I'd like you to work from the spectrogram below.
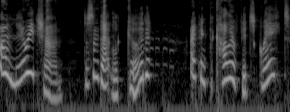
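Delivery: cute, adorable little idol character voice. Narrator voices Faye speaking to Neri-chan about a doll, high-pitched Faye voice. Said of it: "I'm doing like two high pitched voices".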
